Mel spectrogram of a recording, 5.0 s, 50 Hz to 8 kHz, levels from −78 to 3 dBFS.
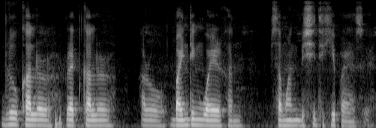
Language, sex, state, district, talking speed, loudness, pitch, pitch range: Nagamese, male, Nagaland, Dimapur, 155 wpm, -21 LUFS, 120 Hz, 110-125 Hz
